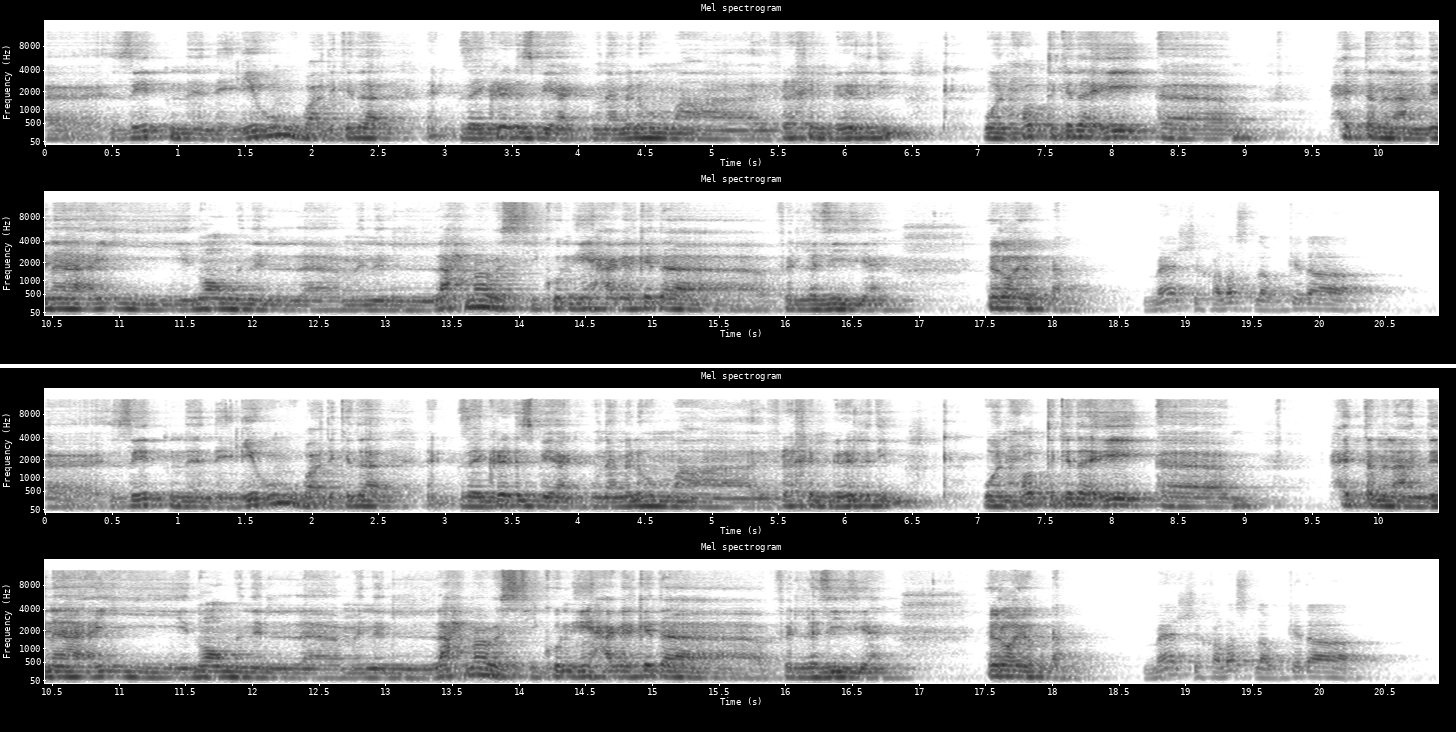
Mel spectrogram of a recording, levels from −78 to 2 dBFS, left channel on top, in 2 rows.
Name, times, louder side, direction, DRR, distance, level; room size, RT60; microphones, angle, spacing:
voice 1, 0.0-6.6 7.0-9.0 9.6-17.9, right 1 dB, 60° right, 0 dB, 2.8 m, -22 dB
voice 2, 17.5-18.3 18.7-20.2, right 1 dB, 15° right, 2 dB, 1.6 m, -32 dB
14.0 x 8.5 x 8.4 m, 0.86 s
head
